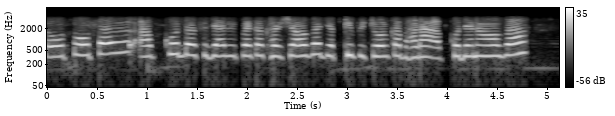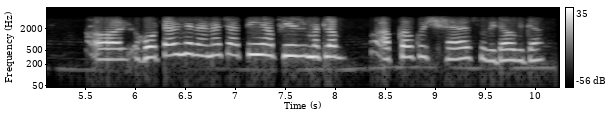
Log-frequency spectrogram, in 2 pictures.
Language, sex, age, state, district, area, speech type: Hindi, female, 18-30, Uttar Pradesh, Jaunpur, urban, conversation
